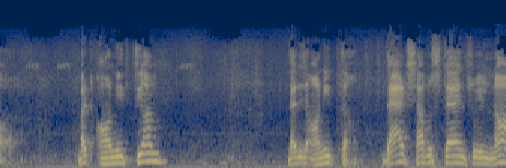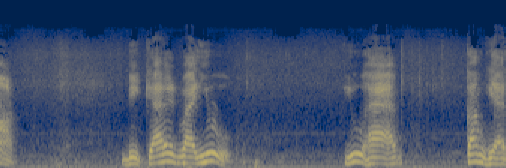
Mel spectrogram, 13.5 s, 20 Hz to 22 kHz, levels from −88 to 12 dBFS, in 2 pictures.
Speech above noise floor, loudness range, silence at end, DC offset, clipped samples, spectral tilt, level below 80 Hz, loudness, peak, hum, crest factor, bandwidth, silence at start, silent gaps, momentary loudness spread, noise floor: 23 dB; 3 LU; 0 s; under 0.1%; under 0.1%; -5 dB/octave; -42 dBFS; -18 LUFS; -2 dBFS; none; 18 dB; 11 kHz; 0 s; none; 22 LU; -40 dBFS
